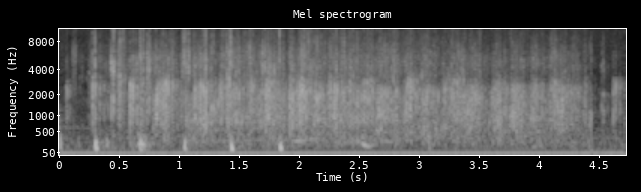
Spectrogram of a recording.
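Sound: applause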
